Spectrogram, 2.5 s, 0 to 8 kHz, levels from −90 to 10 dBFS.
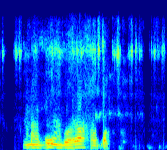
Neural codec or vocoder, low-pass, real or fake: codec, 24 kHz, 1.5 kbps, HILCodec; 7.2 kHz; fake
